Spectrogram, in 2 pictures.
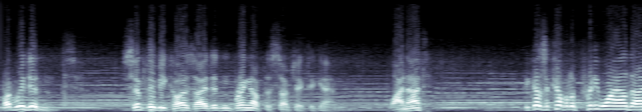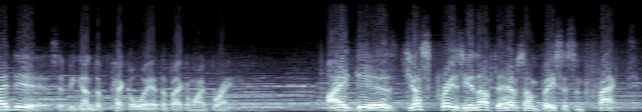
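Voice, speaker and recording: A tough, wry private investigator in a vintage radio detective show. He is clipped and confident, with a very lively delivery over music, on a muffled recording. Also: a little high, brisk. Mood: wry narration. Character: brisk, skeptical, tough male insurance investigator. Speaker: lead detective and narrator. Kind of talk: 1950s radio noir narration and dialogue.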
